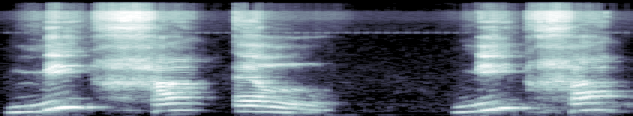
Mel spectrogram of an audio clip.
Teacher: Ele tem o som do L com a língua no céu da boca. Então, como ficaria esta palavra?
